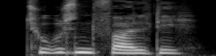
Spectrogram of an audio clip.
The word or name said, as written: tusindfoldig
